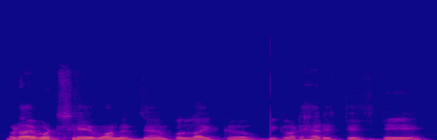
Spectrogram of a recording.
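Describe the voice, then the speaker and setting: Male candidate, halting and informal, muffled audio. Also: mid-range voice, steady tone. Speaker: council candidate. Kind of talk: candidate speech at a forum.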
